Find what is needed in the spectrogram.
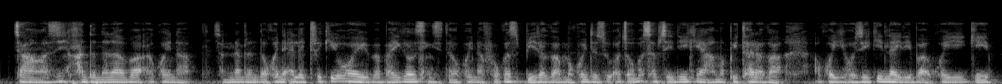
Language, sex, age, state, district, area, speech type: Manipuri, male, 18-30, Manipur, Imphal West, urban, spontaneous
